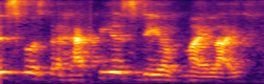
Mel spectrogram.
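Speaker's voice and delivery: plain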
